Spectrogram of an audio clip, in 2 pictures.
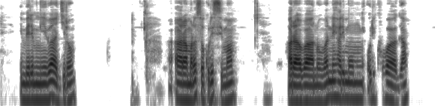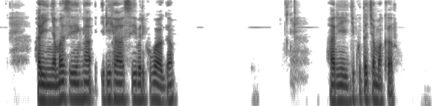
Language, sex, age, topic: Kinyarwanda, male, 25-35, agriculture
